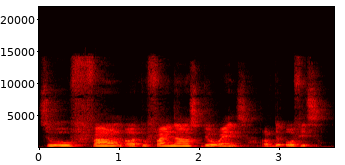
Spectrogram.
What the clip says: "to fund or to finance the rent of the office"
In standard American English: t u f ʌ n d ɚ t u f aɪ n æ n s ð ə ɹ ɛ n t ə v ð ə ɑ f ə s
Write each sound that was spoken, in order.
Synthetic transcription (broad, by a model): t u f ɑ n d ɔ t u f aɪ n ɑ n s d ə ɹ ɛ n t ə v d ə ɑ f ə s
